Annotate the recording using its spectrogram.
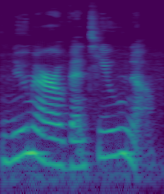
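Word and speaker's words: N°21: Next, number 21, and it's numero 21. Which is Italian.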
